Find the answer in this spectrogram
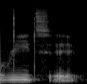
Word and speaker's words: Reitz: But I'm really struggling with is I think Joe Reitz, that's how you say his name, is not a long-term solution at right tackle, right guard.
